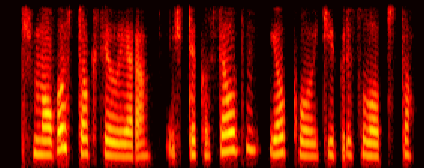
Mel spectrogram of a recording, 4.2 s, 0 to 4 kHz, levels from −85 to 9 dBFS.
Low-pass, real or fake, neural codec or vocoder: 3.6 kHz; fake; codec, 16 kHz, 1.1 kbps, Voila-Tokenizer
